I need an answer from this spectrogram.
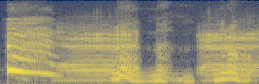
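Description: Goat bleating: a few loud, wavering, nasal bleats with strong harmonics, the first one long and steady, the later ones shorter and quavering.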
